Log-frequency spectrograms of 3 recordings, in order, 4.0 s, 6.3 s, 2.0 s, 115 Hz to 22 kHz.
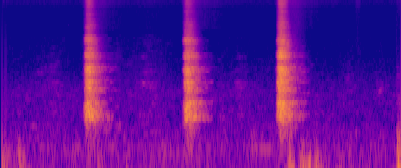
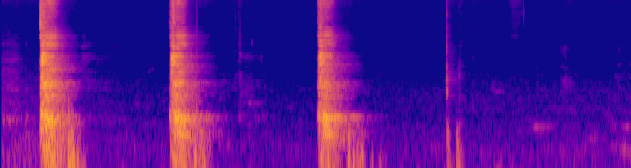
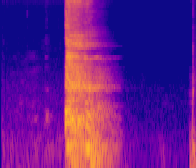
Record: {
  "exhalation_length": "4.0 s",
  "exhalation_amplitude": 30144,
  "exhalation_signal_mean_std_ratio": 0.29,
  "three_cough_length": "6.3 s",
  "three_cough_amplitude": 32768,
  "three_cough_signal_mean_std_ratio": 0.27,
  "cough_length": "2.0 s",
  "cough_amplitude": 32768,
  "cough_signal_mean_std_ratio": 0.36,
  "survey_phase": "beta (2021-08-13 to 2022-03-07)",
  "age": "18-44",
  "gender": "Male",
  "wearing_mask": "No",
  "symptom_runny_or_blocked_nose": true,
  "smoker_status": "Never smoked",
  "respiratory_condition_asthma": false,
  "respiratory_condition_other": false,
  "recruitment_source": "REACT",
  "submission_delay": "1 day",
  "covid_test_result": "Negative",
  "covid_test_method": "RT-qPCR"
}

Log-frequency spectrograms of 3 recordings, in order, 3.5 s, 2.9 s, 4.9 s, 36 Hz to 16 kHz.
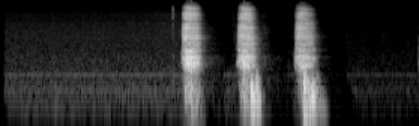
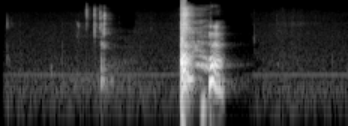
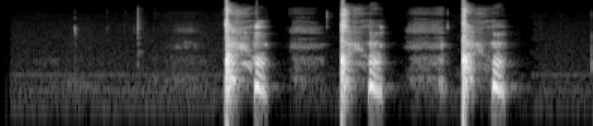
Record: {
  "exhalation_length": "3.5 s",
  "exhalation_amplitude": 31851,
  "exhalation_signal_mean_std_ratio": 0.28,
  "cough_length": "2.9 s",
  "cough_amplitude": 32768,
  "cough_signal_mean_std_ratio": 0.2,
  "three_cough_length": "4.9 s",
  "three_cough_amplitude": 32768,
  "three_cough_signal_mean_std_ratio": 0.24,
  "survey_phase": "beta (2021-08-13 to 2022-03-07)",
  "age": "18-44",
  "gender": "Female",
  "wearing_mask": "No",
  "symptom_sore_throat": true,
  "symptom_diarrhoea": true,
  "symptom_fatigue": true,
  "symptom_headache": true,
  "symptom_onset": "13 days",
  "smoker_status": "Ex-smoker",
  "respiratory_condition_asthma": false,
  "respiratory_condition_other": false,
  "recruitment_source": "REACT",
  "submission_delay": "1 day",
  "covid_test_result": "Negative",
  "covid_test_method": "RT-qPCR",
  "influenza_a_test_result": "Negative",
  "influenza_b_test_result": "Negative"
}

